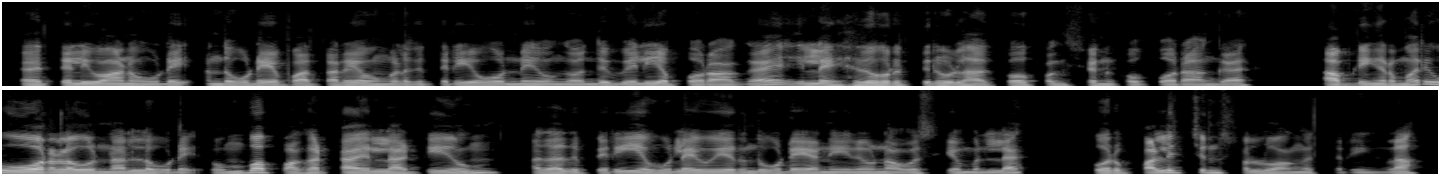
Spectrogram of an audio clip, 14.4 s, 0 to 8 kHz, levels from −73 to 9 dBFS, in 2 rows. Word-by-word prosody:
அ - - +3
தெளிவான 135 +1 +3
உடை 120 +1 0 0.2
அந்த 120 0 0
உடைய 140 +2 +3
பார்த்தாலே 125 +2 +1
உங்களுக்கு 115 -1 -3
தெரியும் 125 +1 -1
ஒண்ணு 115 +2 -1
இவங்க 110 -1 -2
வந்து 130 +4 -1
வெளிய 130 +3 +2
போறாங்க, 110 -2 0 0.2
இல்ல 140 -1 +3 0.2
ஏதோ 135 +1 +4
ஒரு 125 - 0
திருவிழாக்கோ, 130 -2 0
பங்ஷனுக்கோ 115 -1 -4
போறாங்க. 110 -1 -2 0.5
அப்படிங்கிற 145 -3 +2
மாதிரி 185 +5 +1
ஓரளவு 155 -3 +6
நல்ல 125 +1 +1
உடை. 105 -1 -3 0.2
ரொம்ப 145 +11 +3
பகட்டா 150 +3 +2
இல்லாட்டியும் 135 +3 +1 0.3
அதாவது 130 +3 +1
பெரிய 140 +7 +1
விலை 135 +4 +2
உயர்ந்த 145 0 0
உடை 125 0 0
அணியணும்னு 115 0 -2
அவசியம் 115 -1 -4
இல்ல. 105 - -2 0.5
ஒரு 135 -1 +2
பளிச்சுன்னு 165 -1 +1
சொல்லுவாங்க 120 -4 -2
சரிங்களா? 105 +7 -3
125 Hz, 165 wpm, -22 LUFS, 115-140 Hz, 0.5 s, ஓரளவு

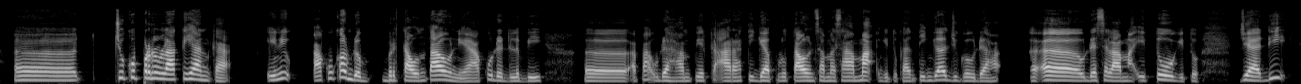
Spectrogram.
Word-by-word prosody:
Eee, 195 -1 +1 0.4
cukup 300 +2 -1
perlu 285 -3 +4
latihan, 235 -3 +4
Kak. 155 -3 -4 0.3
Ini 210 +6 -2 0.3
aku 280 - +1
kan 315 0 +3
udah 200 -5 +1 0.2
bertahun-tahun 195 +1 +3
ya. 145 +1 -2
Aku 225 - -7
udah 185 -5 -3
di 160 - -8
lebih, 165 0 -4 0.5
eee, 160 -1 +1
apa, 215 +6 -5
udah 175 +1 -2
hampir 170 +2 -7
ke - - -12
arah 170 0 0
30 175 -1 -2
tahun 175 0 +3
sama-sama 180 +2 +1
gitu 160 - -14
kan, 160 -1 -5
tinggal 195 +2 0
juga 180 -3 -10
udah 160 -1 -4 0.4
heeh, 190 -1 +6
udah 185 +2 -3
selama 170 -4 +1
itu 185 +5 -2 0.2
gitu. 155 0 -10 0.4
Jadi 205 - +1
185 Hz, 160 wpm, -21 LUFS, 170-205 Hz, 0.5 s, heeh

